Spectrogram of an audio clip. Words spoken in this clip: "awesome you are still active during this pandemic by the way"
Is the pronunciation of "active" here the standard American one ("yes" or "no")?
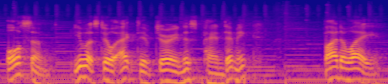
yes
